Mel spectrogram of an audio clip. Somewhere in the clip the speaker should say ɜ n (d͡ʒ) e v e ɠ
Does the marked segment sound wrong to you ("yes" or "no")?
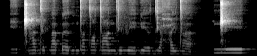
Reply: yes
